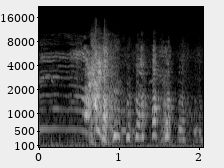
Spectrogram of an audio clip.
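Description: Dog whining: a long, high-pitched whine that breaks into a louder cry, followed by a run of short whimpers.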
